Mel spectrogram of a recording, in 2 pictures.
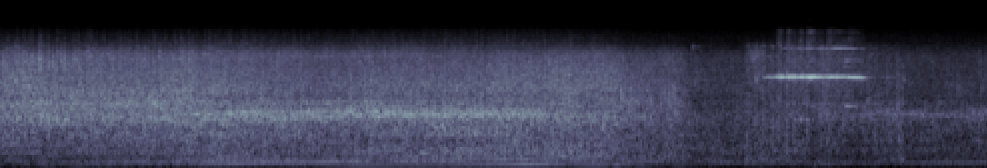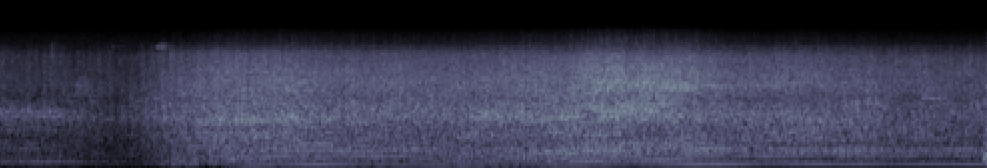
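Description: A lorry engine revs and rises in pitch as it pulls away through its gears.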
